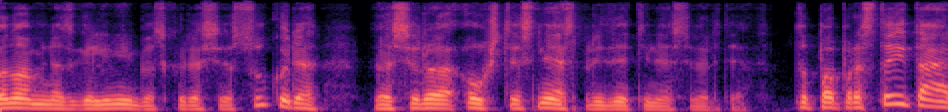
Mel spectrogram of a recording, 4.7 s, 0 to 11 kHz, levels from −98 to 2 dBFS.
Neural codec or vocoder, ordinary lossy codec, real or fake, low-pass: vocoder, 44.1 kHz, 128 mel bands every 512 samples, BigVGAN v2; Opus, 24 kbps; fake; 9.9 kHz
